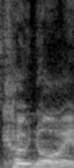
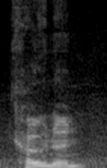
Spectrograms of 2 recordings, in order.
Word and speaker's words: Conine: pitch I think it's conine I think he pronounces it I don't know why I'm thinking Conan I I think it I think he pronounces it co9 if I remember correctly anyway whatever his name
